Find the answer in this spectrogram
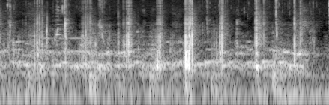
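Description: Close-miked chewing of fish and rice, with many sharp wet mouth clicks and smacks, the loudest about two and a half seconds in. Fingers squish and gather rice on a paper plate.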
